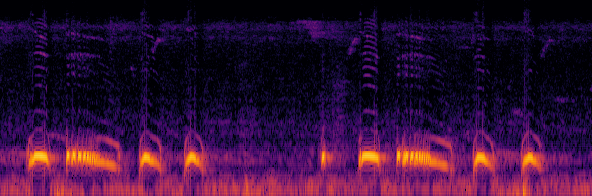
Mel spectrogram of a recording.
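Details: Spotted dove decoy song from Thailand with a steady cadence: a clear coo, a long descending coo, then two short arched coos. After a pause the whole phrase repeats, over a low murmur.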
